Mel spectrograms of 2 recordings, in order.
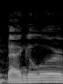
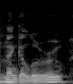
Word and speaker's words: Bengaluru: find that like uh we say Bangalore but it's Bengaluru okay okay so I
